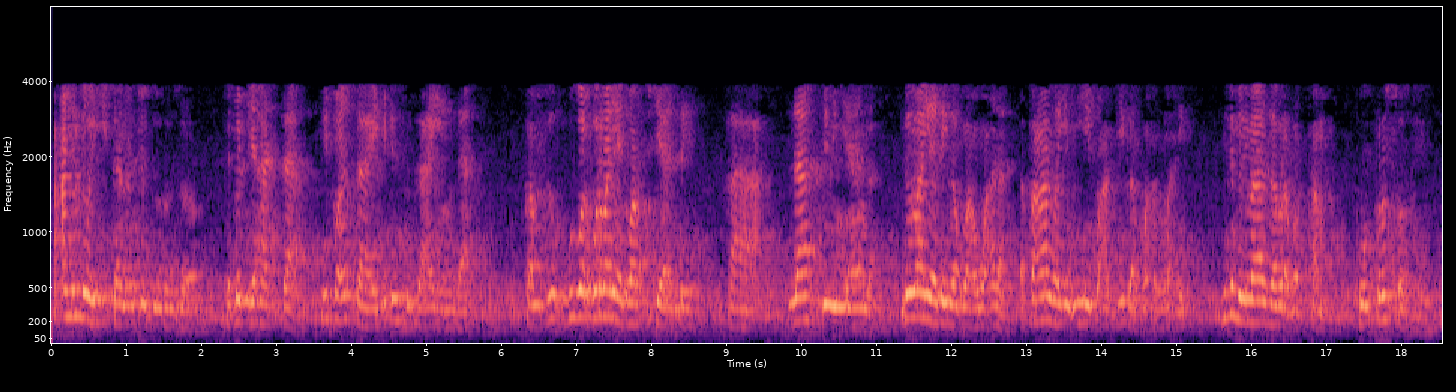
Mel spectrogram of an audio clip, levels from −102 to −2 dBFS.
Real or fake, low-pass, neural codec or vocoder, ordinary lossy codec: fake; 7.2 kHz; codec, 16 kHz, 4 kbps, FreqCodec, larger model; AAC, 16 kbps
